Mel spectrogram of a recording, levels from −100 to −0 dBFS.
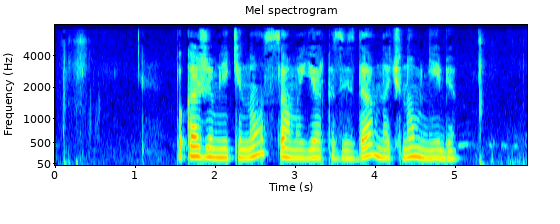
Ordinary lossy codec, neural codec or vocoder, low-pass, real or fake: MP3, 32 kbps; none; 7.2 kHz; real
